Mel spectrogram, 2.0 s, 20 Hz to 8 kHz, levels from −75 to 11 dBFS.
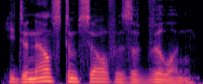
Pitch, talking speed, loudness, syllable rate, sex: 100 Hz, 175 wpm, -18 LUFS, 5.2 syllables/s, male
